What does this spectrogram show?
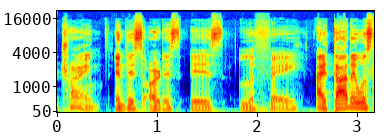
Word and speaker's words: Laufey: And this artist is Lefay. I thought it was Lefay, but you pronounced it Ley.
